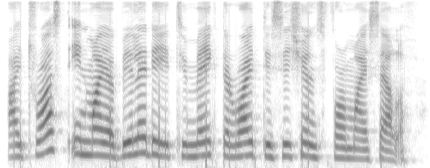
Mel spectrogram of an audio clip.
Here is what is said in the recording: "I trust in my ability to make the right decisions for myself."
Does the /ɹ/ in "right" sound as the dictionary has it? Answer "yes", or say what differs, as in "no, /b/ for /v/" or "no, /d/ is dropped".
yes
